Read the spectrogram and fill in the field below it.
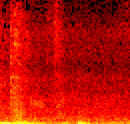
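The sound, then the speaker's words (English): Monorail sliding doors rumble shut with a low thud, followed by a second softer bump as they settle, set against a dull background hum. “Ladies and gentlemen, this is our final boarding call, and the doors will be closing soon.”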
